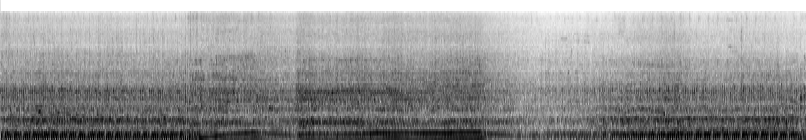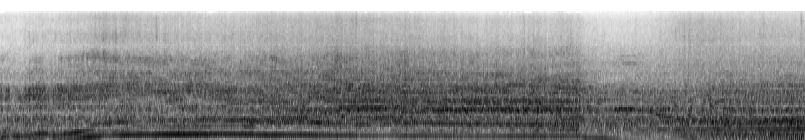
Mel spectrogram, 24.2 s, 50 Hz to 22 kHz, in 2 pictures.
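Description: Off-road 4x4's engine revving up hard twice, each time held at high revs for several seconds while it climbs under load, then dropping back to lower revs.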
